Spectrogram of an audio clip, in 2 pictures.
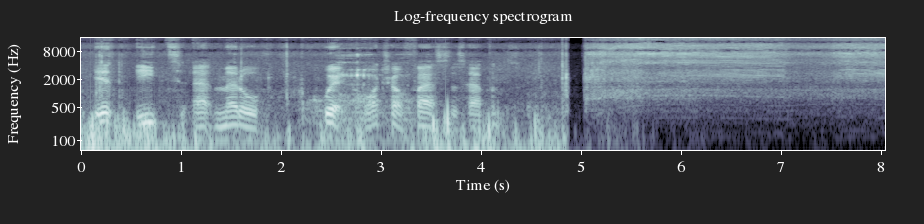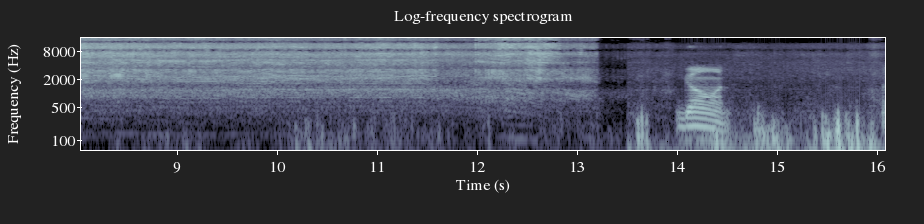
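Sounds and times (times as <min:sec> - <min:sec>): grinder cutting metal: 0:05.0 - 0:13.2.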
